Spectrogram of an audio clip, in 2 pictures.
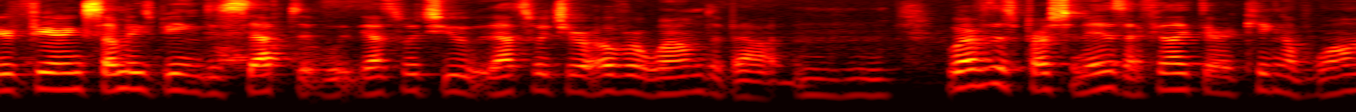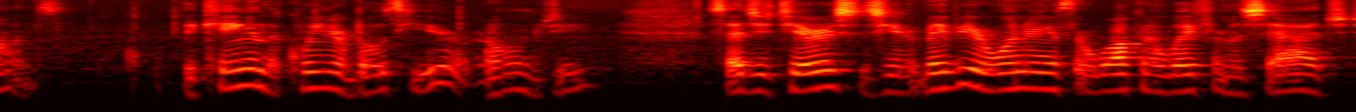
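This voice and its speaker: Amid noticeable background noise, a woman talks at a fairly quick pace with fairly low pitch and fairly even intonation. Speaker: tarot reader. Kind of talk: tarot reading.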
